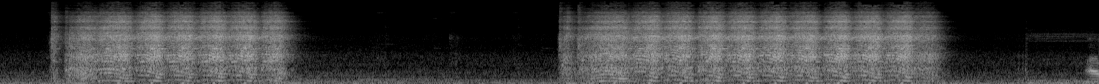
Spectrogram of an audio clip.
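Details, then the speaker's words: Rebuilt Nissan KA24DET engine on first start attempt, with a missing fuel pump fuse: two cranking bursts of about two and four seconds, even whirring at roughly three beats a second, never catching. Crank, no start, no fuel pump power. "my fuel pump fuse i don't know where the hell it is so [ __ ] let me try to find one of those"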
